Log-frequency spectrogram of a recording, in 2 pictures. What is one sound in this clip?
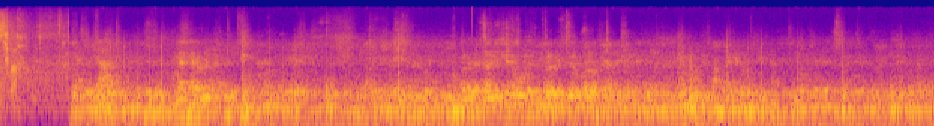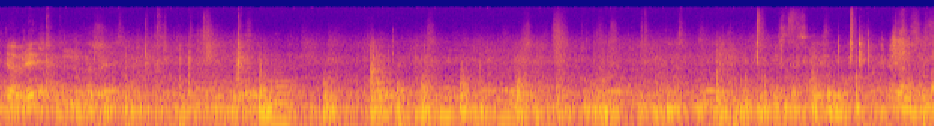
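A group of men murmur and talk in a room.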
